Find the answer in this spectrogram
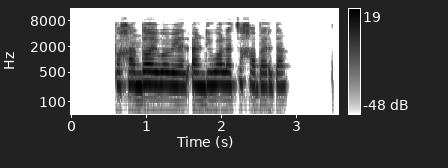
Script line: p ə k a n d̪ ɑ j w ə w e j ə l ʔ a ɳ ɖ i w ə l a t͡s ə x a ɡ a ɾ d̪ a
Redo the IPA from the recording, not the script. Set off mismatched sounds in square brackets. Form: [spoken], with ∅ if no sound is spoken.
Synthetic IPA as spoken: p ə [x] a n d̪ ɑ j w ə w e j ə l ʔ a ɳ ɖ i w [ɑ] l a t͡s ə x a [b] a ɾ d̪ a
